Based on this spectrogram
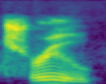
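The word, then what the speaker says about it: TRVE: a little portion about true which again it's t-r-v-e but in scotland here the v is pronounced as the letter u the letter u they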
